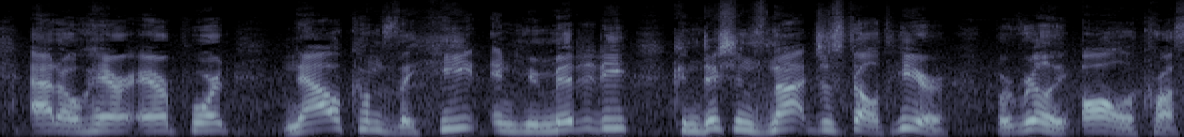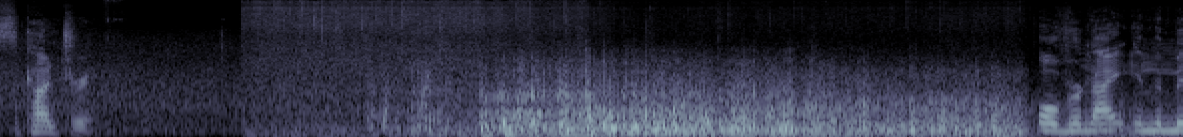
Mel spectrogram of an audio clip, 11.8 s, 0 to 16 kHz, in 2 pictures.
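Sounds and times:
speech: 0.2s - 6.5s, 11.1s - 11.8s
heavy rain pouring in a storm: 7.1s - 11.6s
gusting high wind: 7.1s - 11.8s
deep rumble of thunder: 7.2s - 11.8s.

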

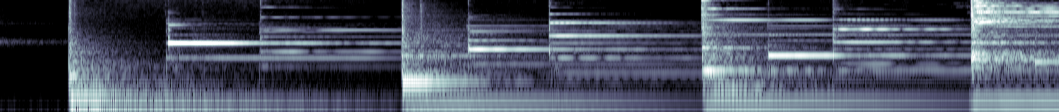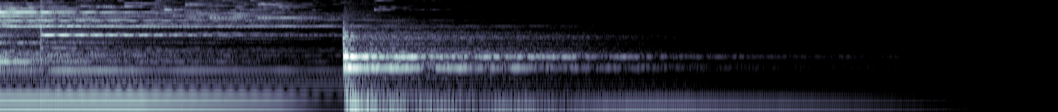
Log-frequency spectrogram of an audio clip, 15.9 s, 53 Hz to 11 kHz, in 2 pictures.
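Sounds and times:
doorbell chiming: 1.3s - 12.2s.

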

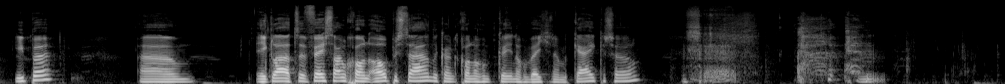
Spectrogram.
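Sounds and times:
speech: 0.2s - 0.7s, 1.4s - 2.0s, 2.6s - 7.4s, 8.0s - 9.0s
dry cough: 6.8s - 9.0s.

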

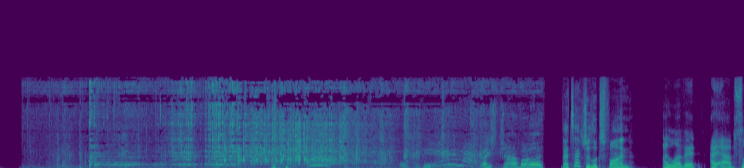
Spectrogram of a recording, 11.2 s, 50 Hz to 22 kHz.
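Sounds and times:
metal frying pans sliding on ice in curling: 0.9s - 7.5s
clanking knocks and ringing metallic tones: 1.3s - 6.2s
speech: 7.2s - 11.1s.

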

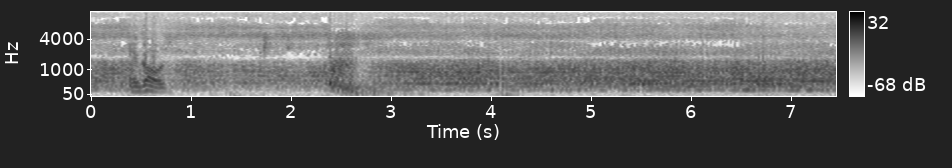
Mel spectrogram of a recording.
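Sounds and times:
steady low drone: 0.0s - 7.4s
flare gun firing: 2.3s - 3.4s.

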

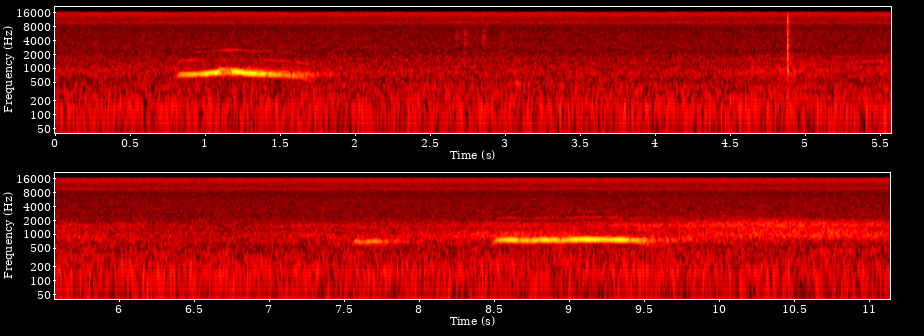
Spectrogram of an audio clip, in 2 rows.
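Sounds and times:
male tawny owl hooting at night in a garden: 0.8s - 1.8s, 7.6s - 7.9s, 8.5s - 9.7s.

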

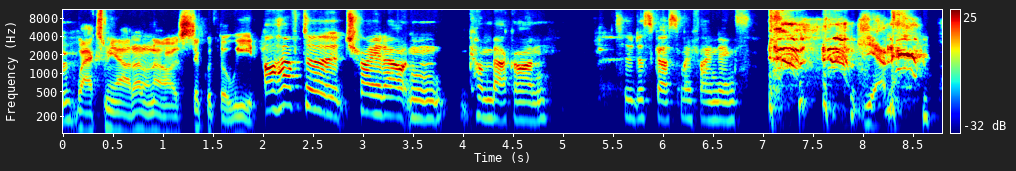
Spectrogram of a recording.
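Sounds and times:
speech: 0.0s - 8.7s
person coughing harshly: 7.0s - 8.7s.

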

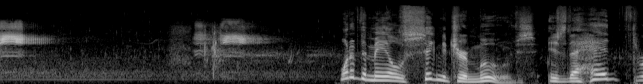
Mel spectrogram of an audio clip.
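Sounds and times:
common goldeneye ducks giving courtship calls on icy Lake Champlain, Vermont: 0.0s - 0.6s, 1.7s - 3.3s
faint steady hum: 0.0s - 6.2s
watery background: 0.0s - 6.4s
speech: 3.4s - 6.4s.

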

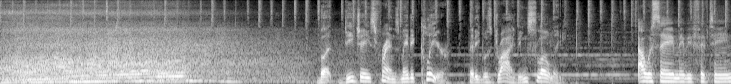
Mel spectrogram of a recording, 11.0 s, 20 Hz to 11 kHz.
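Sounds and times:
car engine accelerating in police test: 0.0s - 5.4s
road noise: 0.0s - 6.0s
speech: 4.8s - 8.6s, 9.6s - 10.9s.

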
